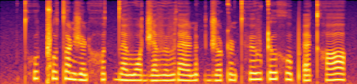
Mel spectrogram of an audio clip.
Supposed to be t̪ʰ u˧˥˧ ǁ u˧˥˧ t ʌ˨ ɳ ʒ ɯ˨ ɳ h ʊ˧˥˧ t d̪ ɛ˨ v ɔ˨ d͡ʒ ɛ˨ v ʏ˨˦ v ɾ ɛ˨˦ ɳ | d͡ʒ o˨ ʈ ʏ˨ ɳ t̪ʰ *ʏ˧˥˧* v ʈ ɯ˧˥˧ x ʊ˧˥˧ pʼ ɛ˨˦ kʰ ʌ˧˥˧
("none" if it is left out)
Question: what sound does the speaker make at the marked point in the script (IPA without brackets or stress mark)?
ʏ˧˥˧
